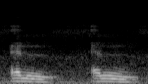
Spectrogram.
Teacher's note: الضاد حافه اللسان، الحيز الذي تشغله الضاد من حافتي اللسان اهو، فتخلي حافه اللسان تضرب في الاضراس العلويه، أض أض أض، بيحصل انك تحول اللسان، تخلي حافه اللسان جنب اللسان يضرب في الاضراس العلويه. طب اللام من ادنى حافتي اللسان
